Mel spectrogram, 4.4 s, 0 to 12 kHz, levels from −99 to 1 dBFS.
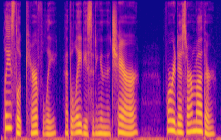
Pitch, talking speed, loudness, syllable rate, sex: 185 Hz, 205 wpm, -17 LUFS, 5.9 syllables/s, female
